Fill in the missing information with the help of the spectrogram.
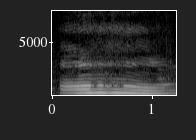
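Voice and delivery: very high sympathetic coo; touched "oh". Retold or imitated. Press people moved by his tears, high coo. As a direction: coo like you're melting. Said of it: "everyone would go".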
